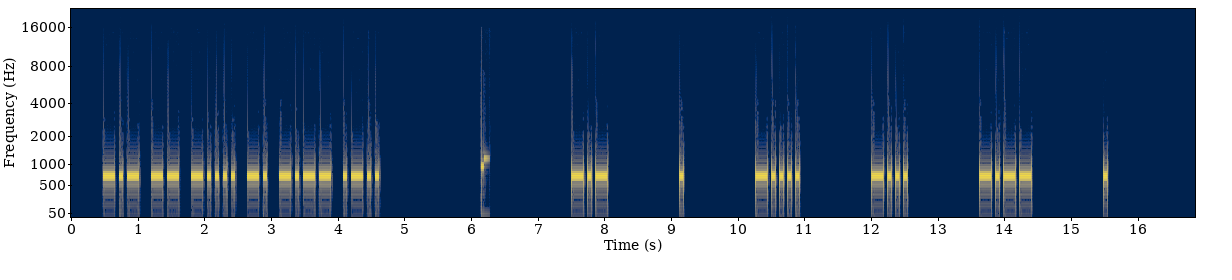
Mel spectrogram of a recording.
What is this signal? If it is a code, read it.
Morse code, heard as a keyed tone, about 20 wpm, spaced as for 10 wpm, 700 Hz. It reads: KM6NYL KE6BYE
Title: USA Call Signs - 6 Characters - 6x Character Spacing - 20wpm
